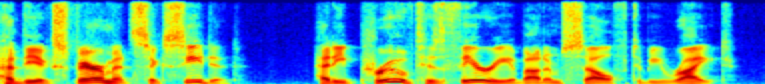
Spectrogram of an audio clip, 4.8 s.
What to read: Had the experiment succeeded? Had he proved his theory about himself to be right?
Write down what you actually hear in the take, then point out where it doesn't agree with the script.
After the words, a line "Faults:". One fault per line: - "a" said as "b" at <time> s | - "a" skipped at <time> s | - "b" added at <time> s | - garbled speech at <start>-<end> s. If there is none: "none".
Had the experiment succeeded? Had he proved his theory about himself to be right?
Faults:
none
